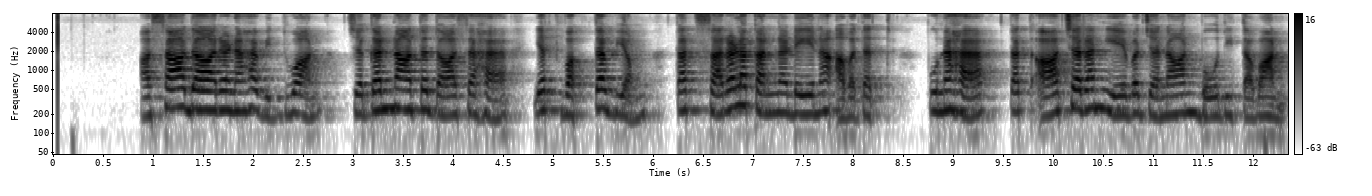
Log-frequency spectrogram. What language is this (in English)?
Sanskrit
